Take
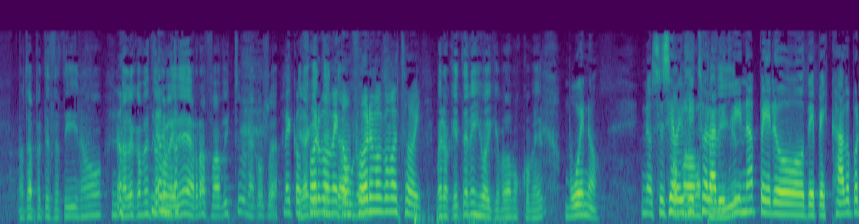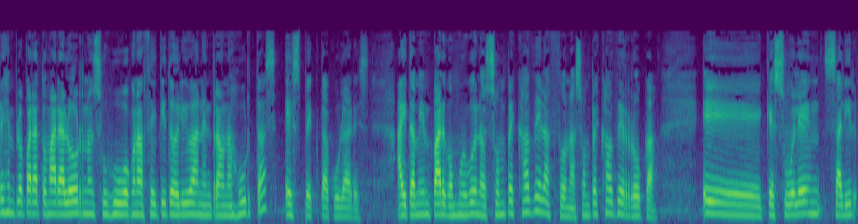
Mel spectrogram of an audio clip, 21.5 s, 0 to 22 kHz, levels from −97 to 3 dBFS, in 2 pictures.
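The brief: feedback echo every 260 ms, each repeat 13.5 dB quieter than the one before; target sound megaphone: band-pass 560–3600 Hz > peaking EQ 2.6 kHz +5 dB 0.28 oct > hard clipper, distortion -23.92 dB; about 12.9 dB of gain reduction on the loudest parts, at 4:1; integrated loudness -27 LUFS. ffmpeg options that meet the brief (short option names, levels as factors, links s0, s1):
-af "acompressor=threshold=0.0447:ratio=4,highpass=560,lowpass=3600,equalizer=f=2600:t=o:w=0.28:g=5,aecho=1:1:260|520:0.211|0.0444,asoftclip=type=hard:threshold=0.0891,volume=2.24"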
